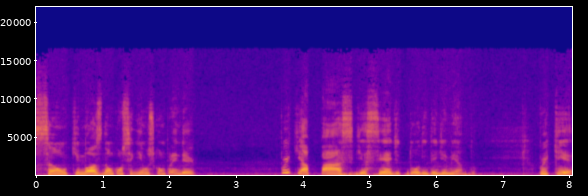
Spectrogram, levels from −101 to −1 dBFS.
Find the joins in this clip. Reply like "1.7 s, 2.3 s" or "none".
3.6 s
